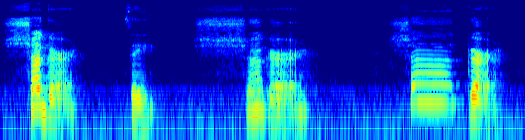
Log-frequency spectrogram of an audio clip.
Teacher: you'll notice that the part that your voice went up is on the first syllable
